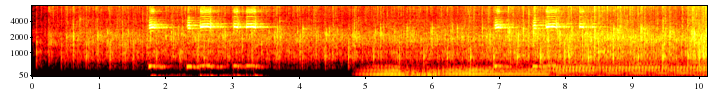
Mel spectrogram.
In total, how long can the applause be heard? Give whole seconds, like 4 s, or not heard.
10 s.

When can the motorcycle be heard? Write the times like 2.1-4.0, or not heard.
4.8-10.0.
